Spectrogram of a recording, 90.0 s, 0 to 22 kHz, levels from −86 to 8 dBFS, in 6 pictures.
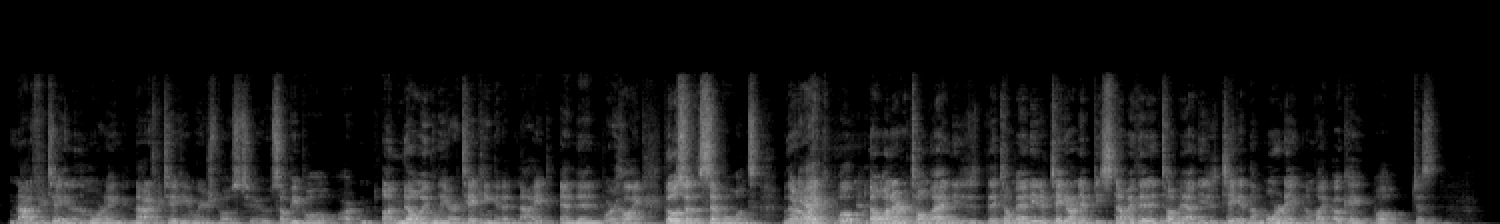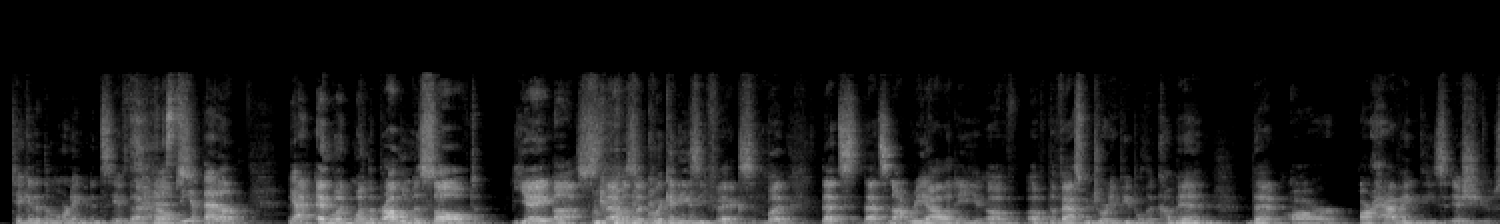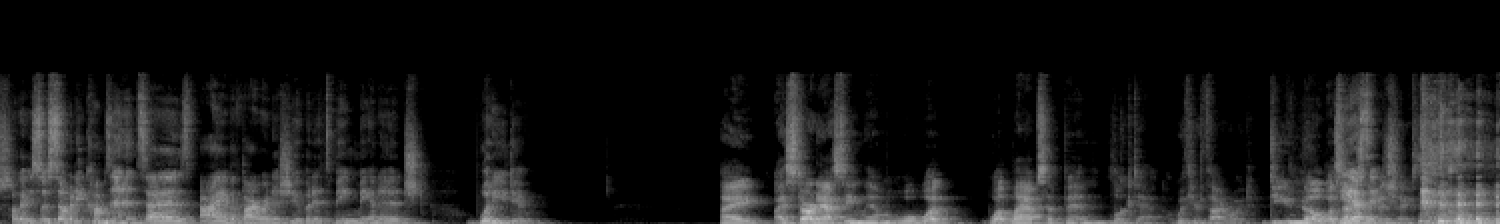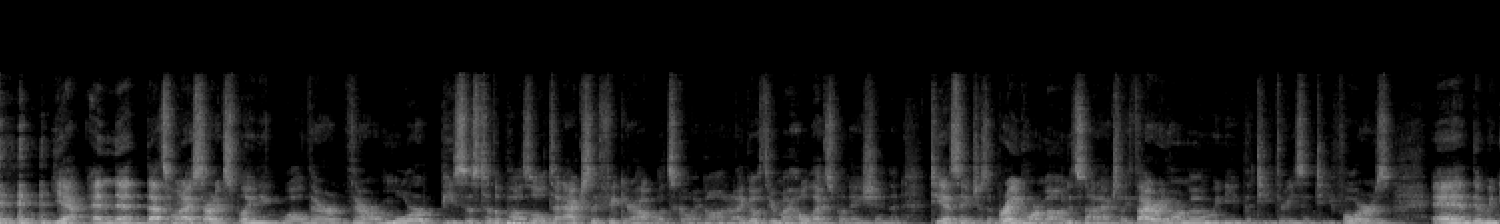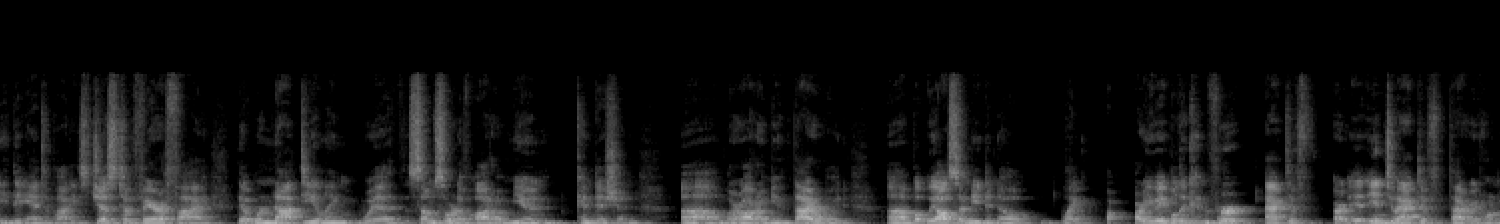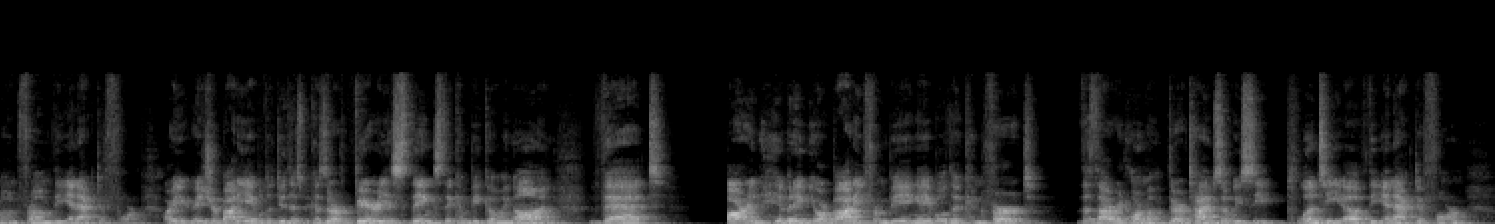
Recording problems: off-mic speech; far
room echo; slight; dies away in 0.4 s

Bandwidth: 14.5 kHz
